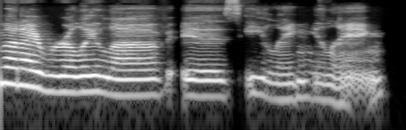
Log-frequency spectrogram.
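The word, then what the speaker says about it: ylang-ylang: I really love is El langang it's spelled y l a n g but that y you pronounce like an e so El langang it's a beautiful little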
